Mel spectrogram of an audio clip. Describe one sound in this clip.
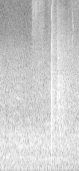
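A starting pistol fires with a sharp crack.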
